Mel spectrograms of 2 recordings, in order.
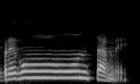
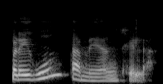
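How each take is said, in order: First: Very slow and high, stretched syllables; high, slow echolalic repetition; drawn-out echo. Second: Said in the usual way. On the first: Acted. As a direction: drag it out like a child echoing. Child's echolalia acted out.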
